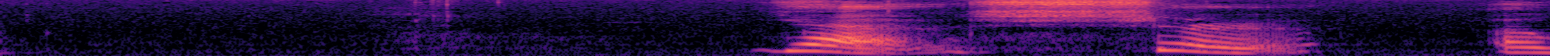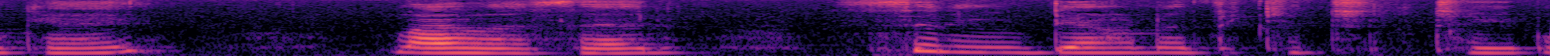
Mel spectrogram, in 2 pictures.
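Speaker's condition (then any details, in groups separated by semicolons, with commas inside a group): Cerebral palsy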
